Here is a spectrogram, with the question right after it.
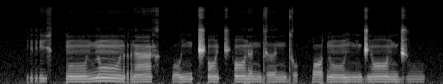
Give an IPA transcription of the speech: r i˧ x k͡p õː˩˧ n õː˥˧ r ãː˩˧ x k͡p o˩˧ ɲ t͡ʃʼ ɔ̃˧ t͡ʃʼ ɔ̃˥ ɾ ə˧ n d əː˩˧ n d o˩˧ k͡p ɔ˧ ɗ õː˩˧ ɲ n d͡ʒ ɔ̃ː˥ n d͡ʒ u˥

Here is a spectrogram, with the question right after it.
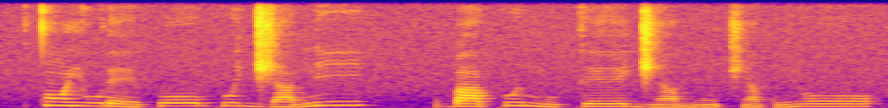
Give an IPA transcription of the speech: t ɔ̃˦ j u˧ ɾ eː˨ p oː˦ kʷ i˦ d͡ʒ a˨ n i˦ | ɓ a˧ kʷ i˦ m u˨ k eː˧ d͡ʒ ã˨ b ũ˨ t͡ʃ ã˨ p ɲ oː˧

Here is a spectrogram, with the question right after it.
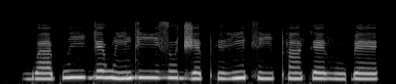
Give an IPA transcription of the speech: ɡʷ aː˨ kʷ iː˦ ɡ ɛ˦ w ĩ˨˦ d iː˦ z ʊ˦ d͡ʒ ɛ˨ pʰ ɪ˨ ɣ ĩ˦ t͡s iː˨ pʰ ã˦ k ɛ˦ v u˨ ɓ ɛ˦

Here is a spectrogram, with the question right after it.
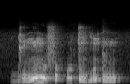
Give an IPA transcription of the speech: ɡ͡b e˧ n ĩ˦ n u˧ s o˧ k͡p u˦ t ũ˧ ɡ͡b ũ˦ t ĩ˧

